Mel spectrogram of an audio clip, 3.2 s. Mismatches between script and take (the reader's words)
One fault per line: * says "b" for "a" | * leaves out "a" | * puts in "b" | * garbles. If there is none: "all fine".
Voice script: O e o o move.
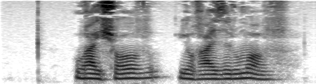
* puts in "raio chove"
* puts in "riser"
